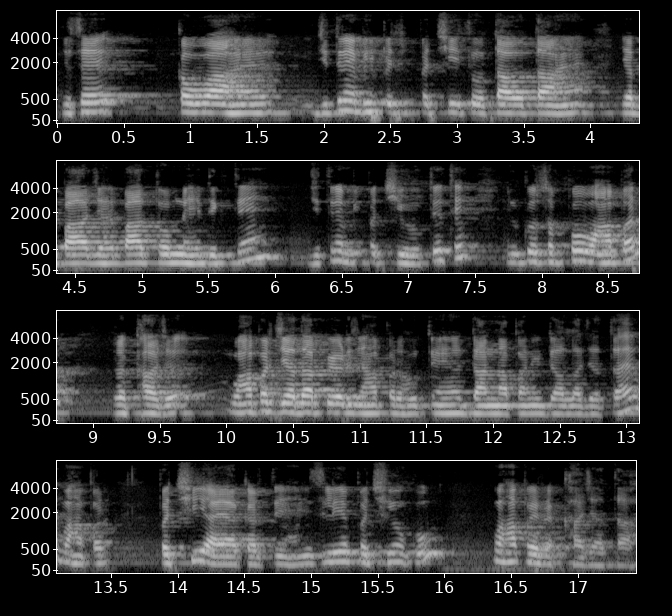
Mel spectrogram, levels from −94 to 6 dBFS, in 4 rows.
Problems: constant background noise, background conversations at intervals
